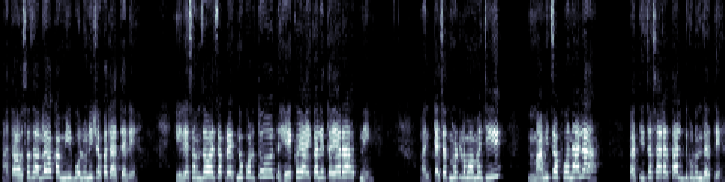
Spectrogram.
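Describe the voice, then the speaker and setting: A man's voice: very high-pitched, steady tone, fast talker. A man voicing a stressed young married man, hesitant and complaining, who stammers in a cartoon family drama.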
